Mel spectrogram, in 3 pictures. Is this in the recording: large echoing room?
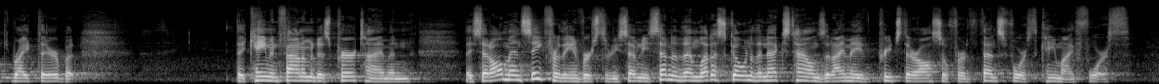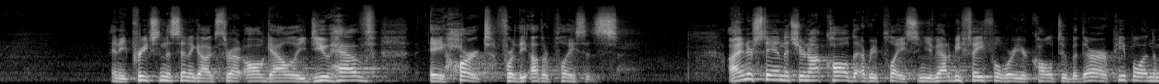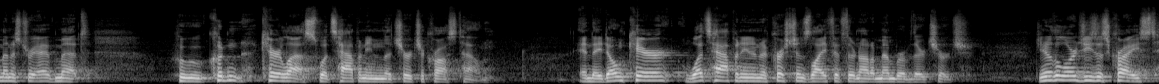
yes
